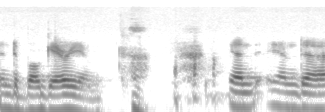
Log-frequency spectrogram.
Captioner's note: laughing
